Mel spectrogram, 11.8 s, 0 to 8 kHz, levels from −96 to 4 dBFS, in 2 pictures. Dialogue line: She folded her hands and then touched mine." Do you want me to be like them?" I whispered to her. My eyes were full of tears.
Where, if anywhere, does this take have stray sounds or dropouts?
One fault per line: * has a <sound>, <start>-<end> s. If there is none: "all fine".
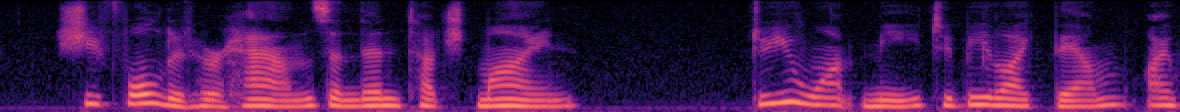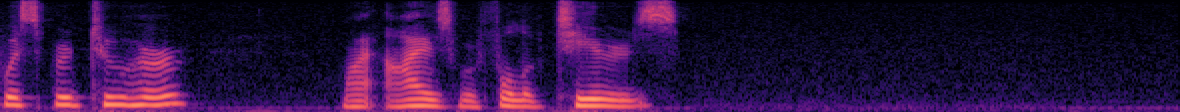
all fine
